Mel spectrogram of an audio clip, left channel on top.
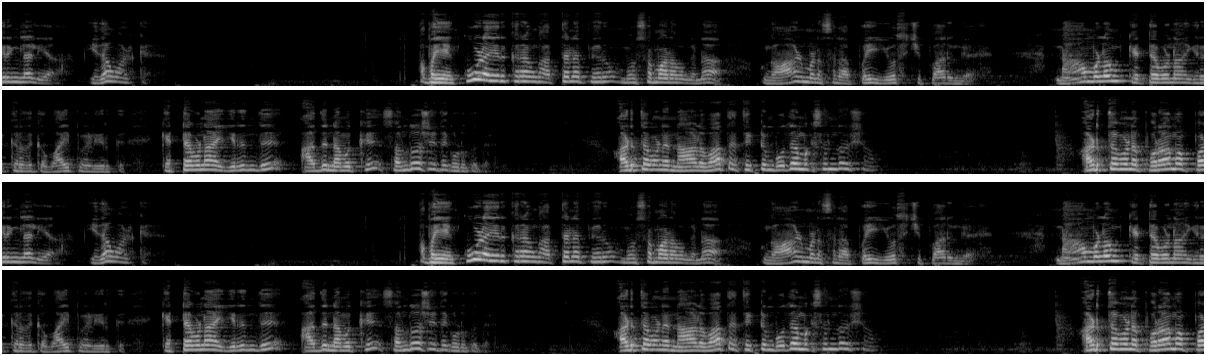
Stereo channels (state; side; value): identical; both; correlation 1.00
